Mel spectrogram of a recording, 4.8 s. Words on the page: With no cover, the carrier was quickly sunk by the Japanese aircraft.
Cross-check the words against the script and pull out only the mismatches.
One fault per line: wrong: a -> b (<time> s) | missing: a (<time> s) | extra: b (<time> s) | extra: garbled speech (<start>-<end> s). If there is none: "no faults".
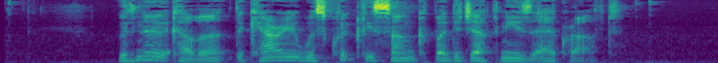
no faults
